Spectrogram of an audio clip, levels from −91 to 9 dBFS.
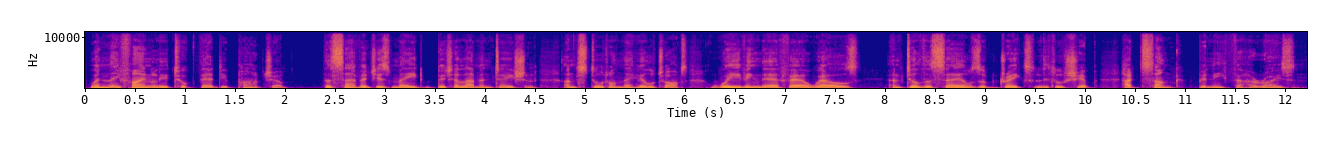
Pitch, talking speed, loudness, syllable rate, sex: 120 Hz, 150 wpm, -20 LUFS, 4.9 syllables/s, male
